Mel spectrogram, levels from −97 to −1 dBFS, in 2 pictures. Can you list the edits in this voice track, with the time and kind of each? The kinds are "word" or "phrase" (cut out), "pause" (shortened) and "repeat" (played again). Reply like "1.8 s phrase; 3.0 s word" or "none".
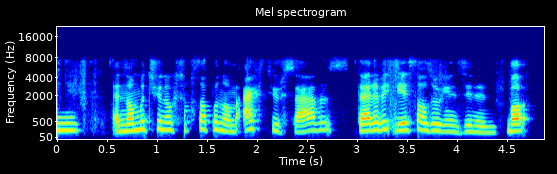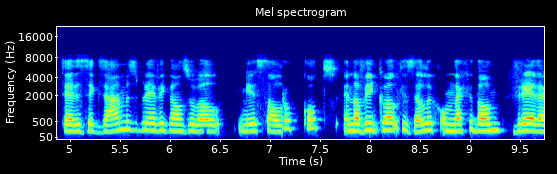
1.3 s phrase; 4.5 s pause; 7.1 s word; 8.3 s word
